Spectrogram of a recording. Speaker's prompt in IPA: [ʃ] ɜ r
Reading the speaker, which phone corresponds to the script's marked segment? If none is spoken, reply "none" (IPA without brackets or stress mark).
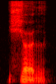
ç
